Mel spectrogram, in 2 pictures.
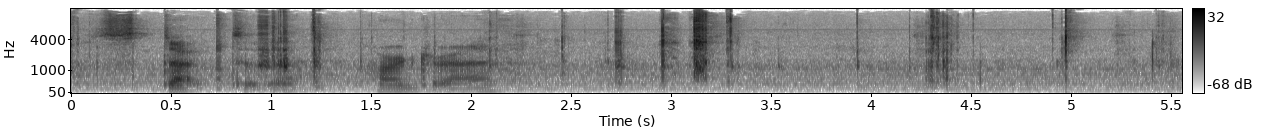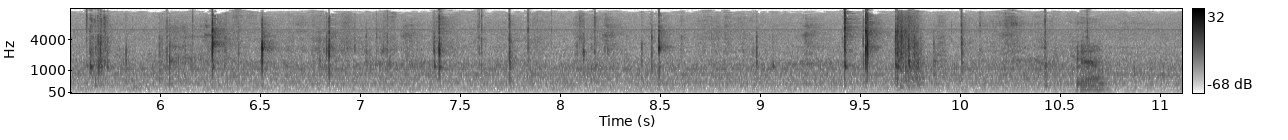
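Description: Small metal parts click and tap as fingers handle a hard drive.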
